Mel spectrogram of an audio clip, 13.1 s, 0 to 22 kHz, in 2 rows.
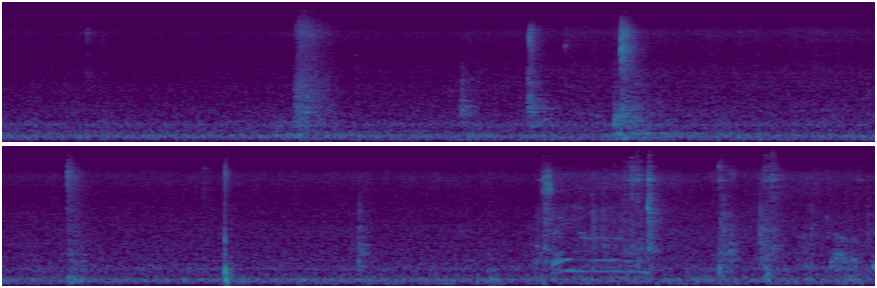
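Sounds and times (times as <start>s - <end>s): sharp knocks: 8.2s - 8.4s.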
